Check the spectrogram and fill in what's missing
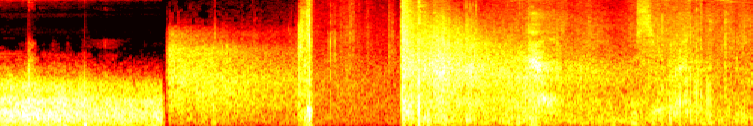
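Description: Shotgun blasts during a spring turkey hunt in Idaho, two sharp loud reports a moment apart in the open outdoors, mixed with rustling and people talking.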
